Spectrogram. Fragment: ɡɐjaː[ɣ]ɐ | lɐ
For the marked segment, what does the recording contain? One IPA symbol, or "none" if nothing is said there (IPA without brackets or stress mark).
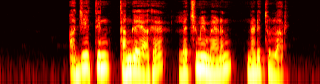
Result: ɣ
